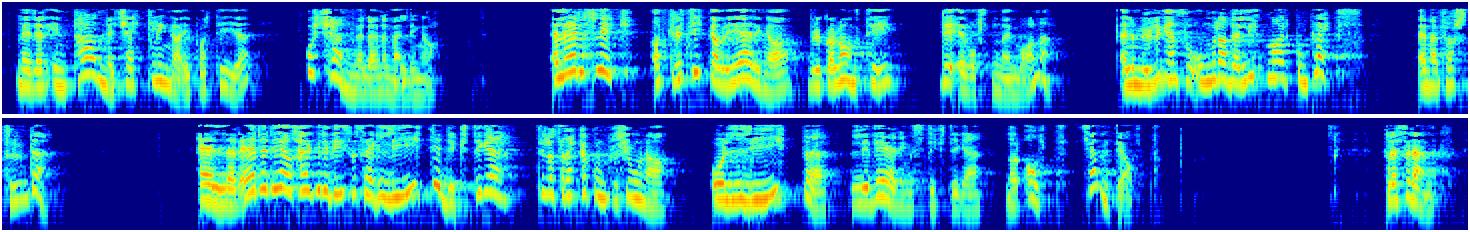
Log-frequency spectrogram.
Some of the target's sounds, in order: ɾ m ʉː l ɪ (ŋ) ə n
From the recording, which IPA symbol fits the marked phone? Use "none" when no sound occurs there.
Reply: ɡ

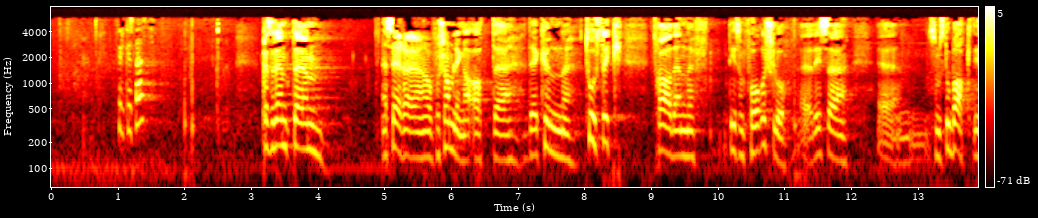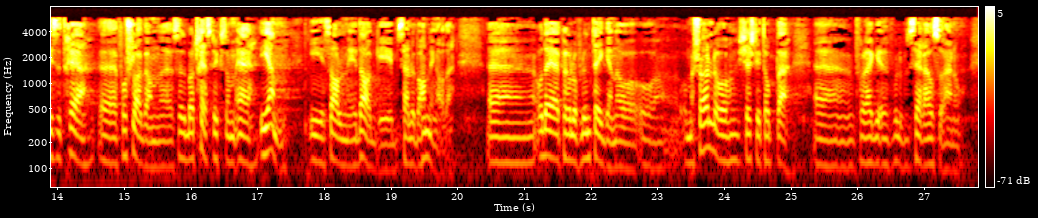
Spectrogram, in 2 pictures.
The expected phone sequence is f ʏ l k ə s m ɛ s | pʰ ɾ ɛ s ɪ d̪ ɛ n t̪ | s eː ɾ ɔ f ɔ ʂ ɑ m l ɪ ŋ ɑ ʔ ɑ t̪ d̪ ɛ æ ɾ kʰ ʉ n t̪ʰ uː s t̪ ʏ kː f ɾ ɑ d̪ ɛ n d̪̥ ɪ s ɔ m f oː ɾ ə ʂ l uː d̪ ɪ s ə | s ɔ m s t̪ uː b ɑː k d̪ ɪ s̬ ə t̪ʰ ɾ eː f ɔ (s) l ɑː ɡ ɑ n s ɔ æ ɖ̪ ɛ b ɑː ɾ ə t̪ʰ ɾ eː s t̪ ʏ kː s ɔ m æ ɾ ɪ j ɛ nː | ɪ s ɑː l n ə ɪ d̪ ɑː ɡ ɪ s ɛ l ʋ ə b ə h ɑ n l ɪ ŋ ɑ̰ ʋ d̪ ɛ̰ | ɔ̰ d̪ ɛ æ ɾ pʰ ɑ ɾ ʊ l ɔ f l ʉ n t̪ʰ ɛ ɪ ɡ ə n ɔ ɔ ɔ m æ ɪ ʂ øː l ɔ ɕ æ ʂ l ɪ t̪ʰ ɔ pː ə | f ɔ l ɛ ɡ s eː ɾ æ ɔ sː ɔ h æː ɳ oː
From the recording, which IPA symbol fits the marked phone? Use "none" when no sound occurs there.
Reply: ʂ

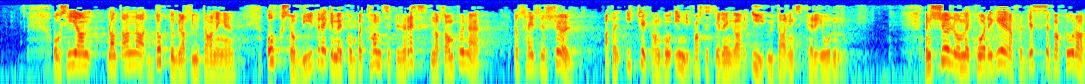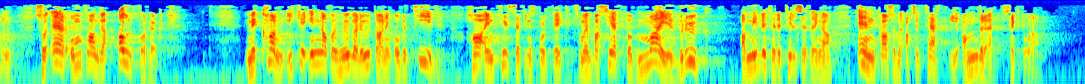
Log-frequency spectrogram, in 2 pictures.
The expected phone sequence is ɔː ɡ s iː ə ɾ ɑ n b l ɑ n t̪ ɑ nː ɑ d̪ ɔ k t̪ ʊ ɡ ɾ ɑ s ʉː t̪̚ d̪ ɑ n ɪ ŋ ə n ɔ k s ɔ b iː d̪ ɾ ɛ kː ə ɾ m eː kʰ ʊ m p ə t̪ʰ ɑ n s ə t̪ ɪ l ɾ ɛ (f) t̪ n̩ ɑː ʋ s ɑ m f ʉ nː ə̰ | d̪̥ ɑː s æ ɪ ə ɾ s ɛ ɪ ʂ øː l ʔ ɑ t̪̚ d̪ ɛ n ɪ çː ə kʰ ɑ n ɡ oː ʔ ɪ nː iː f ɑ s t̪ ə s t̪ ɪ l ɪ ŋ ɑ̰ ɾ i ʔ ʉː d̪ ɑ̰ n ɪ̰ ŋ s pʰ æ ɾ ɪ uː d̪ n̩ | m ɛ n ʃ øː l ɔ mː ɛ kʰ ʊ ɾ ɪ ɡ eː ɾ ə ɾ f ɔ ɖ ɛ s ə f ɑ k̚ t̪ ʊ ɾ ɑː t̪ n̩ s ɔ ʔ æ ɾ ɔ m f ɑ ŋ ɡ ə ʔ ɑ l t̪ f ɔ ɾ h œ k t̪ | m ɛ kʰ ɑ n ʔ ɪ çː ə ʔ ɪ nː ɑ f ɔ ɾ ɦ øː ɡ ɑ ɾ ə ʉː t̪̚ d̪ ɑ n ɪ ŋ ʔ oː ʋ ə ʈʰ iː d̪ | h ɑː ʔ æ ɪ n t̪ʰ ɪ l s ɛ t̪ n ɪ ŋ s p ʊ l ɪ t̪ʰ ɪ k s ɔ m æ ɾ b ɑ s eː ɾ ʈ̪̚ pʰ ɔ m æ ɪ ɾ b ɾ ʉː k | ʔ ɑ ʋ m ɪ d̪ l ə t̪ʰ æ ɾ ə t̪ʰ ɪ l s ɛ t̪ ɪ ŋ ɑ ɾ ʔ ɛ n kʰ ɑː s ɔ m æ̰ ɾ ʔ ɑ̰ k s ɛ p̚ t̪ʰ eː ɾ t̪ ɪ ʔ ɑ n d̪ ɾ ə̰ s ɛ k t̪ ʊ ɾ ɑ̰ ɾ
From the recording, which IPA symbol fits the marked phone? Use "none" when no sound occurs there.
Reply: s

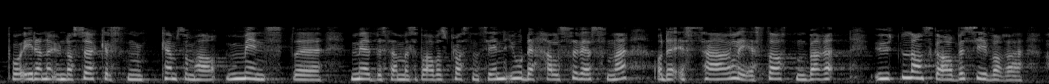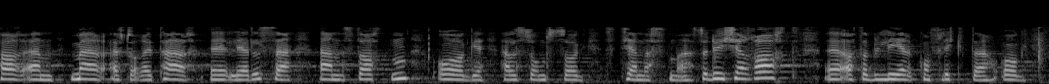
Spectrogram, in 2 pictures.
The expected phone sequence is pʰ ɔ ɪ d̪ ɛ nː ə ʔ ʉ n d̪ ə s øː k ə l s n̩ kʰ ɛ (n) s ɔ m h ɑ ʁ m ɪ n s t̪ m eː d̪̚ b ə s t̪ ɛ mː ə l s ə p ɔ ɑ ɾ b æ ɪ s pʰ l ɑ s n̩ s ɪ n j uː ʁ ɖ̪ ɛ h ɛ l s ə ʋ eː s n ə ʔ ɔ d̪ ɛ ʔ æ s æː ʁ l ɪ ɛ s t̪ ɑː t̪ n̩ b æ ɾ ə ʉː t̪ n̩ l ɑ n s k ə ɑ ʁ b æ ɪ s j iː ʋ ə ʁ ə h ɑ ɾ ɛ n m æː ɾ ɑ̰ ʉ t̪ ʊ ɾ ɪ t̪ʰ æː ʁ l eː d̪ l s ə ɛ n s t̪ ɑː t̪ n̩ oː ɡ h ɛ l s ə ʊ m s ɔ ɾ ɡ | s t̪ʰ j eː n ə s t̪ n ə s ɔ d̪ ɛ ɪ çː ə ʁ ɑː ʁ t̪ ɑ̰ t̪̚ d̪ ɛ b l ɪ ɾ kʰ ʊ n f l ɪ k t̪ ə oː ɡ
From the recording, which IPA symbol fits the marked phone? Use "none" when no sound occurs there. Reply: m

